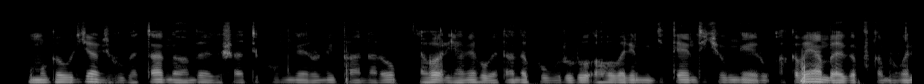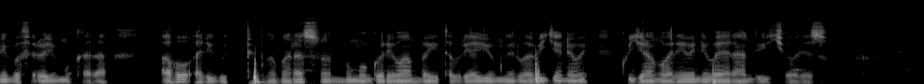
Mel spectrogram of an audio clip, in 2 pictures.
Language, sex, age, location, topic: Kinyarwanda, male, 18-24, Kigali, health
